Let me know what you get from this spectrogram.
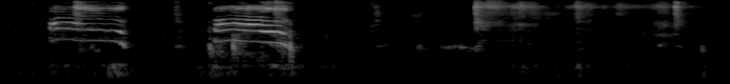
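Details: Cats meowing in a bedroom in the morning to wake their owner: two clear rising-falling meows, the second longer, followed by faint rustling and soft scratchy noises.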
